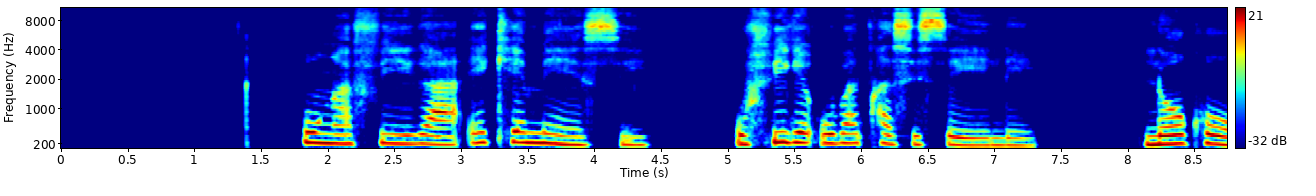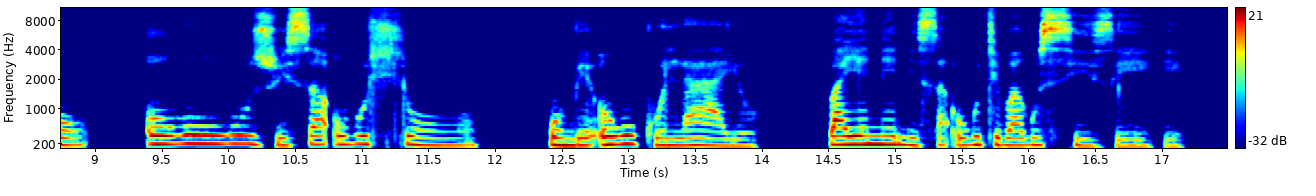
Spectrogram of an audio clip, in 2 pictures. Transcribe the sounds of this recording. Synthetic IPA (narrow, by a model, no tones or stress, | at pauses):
uŋafiɣaʔɛkʰɛmesi | ufiɣɛʔuβaǀʰasisɛlɛ | lɔkʰɔ | oɣuɣuzwisaʔuβuɬuŋɔ | ɣumbʱɛʔoɣuɡ̥ʱulajɔ | βajɛnelisaʔuɣutʰiβaɣusizɛːɣɛ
